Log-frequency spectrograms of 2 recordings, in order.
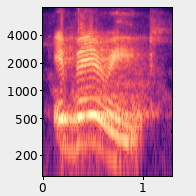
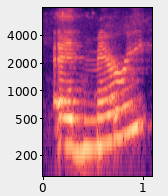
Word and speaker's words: Ebere: And tell us, so we don't ruin your name, how do you pronounce your name to everyone? Ebere. Edmary?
